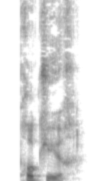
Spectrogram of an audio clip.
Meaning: inflection of procurer: 1. first/third-person singular present indicative/subjunctive 2. second-person singular imperative
- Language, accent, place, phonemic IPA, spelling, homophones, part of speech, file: French, France, Lyon, /pʁɔ.kyʁ/, procure, procurent / procures, verb, LL-Q150 (fra)-procure.wav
